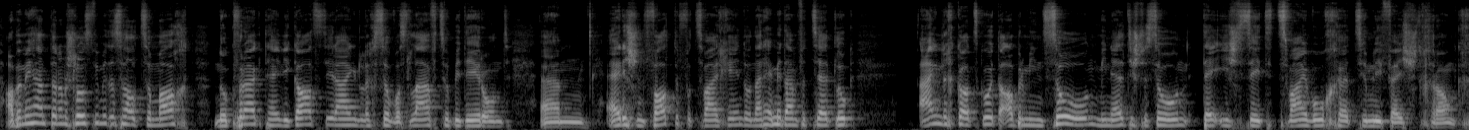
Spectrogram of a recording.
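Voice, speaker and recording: Swiss German pastor with a dark, mellow voice. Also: male voice, a little high, a little fast. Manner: conversational storytelling, calm and personal. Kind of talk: sermon.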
